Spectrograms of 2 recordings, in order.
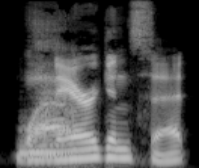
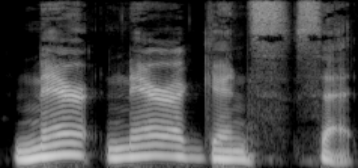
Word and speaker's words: Narragansett: Beach, I picked up a 75th anniversary can Narragansett beer. Did I say that right? I always feel like I don't say that right. Like, I'll put it up again. I need to read it again. Narragansett.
